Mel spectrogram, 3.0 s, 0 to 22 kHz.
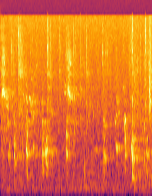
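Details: Quieter moment among 3 kg broiler chickens caged with a pan feeder on a plastic floor: brief high chirps and clucks at irregular intervals, with light tapping.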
